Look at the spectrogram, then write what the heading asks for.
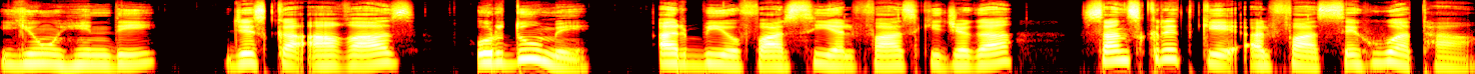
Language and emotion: Urdu, neutral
